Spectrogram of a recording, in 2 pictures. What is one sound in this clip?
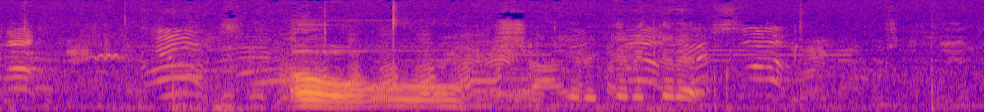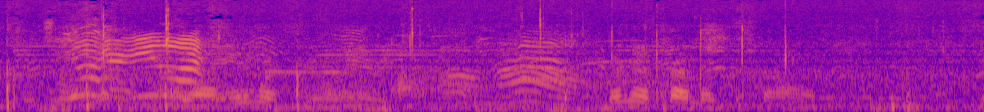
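Adult spectators shout and cheer excitedly nearby, outdoors.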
